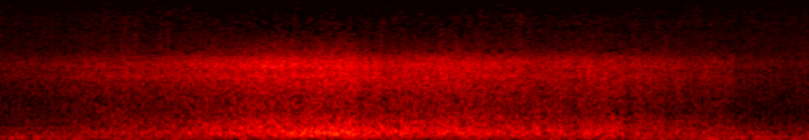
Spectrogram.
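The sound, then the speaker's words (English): A steady wash of ocean waves rolls and hisses, swelling gently in the middle, with a low rumble beneath, heard from aboard a steamer near the Isle of Skara, a granite island. No voices. “A lonely, tilted granite paving stone jutting out of the ocean. Even from the steamer, we could see the radio telescope straddling the highest end like some enormous black crab”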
